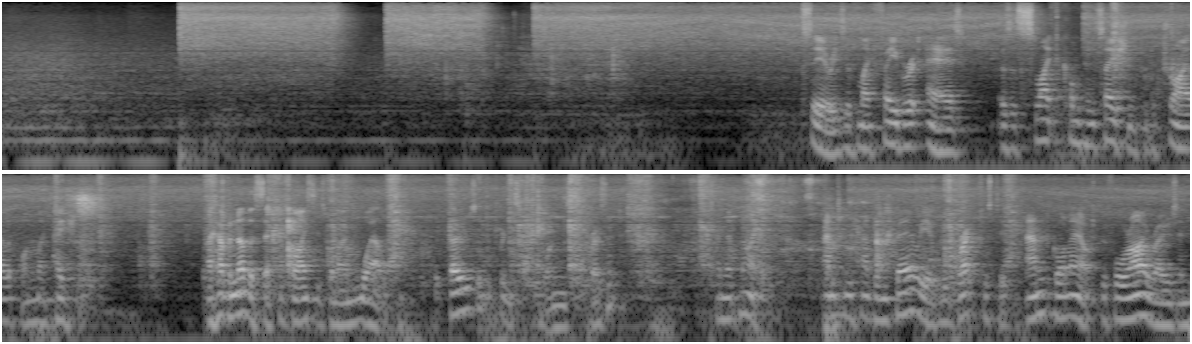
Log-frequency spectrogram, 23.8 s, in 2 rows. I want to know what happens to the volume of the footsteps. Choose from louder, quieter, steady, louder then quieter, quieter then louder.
steady.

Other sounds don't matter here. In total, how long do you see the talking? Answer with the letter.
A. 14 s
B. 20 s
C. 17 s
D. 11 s
A.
